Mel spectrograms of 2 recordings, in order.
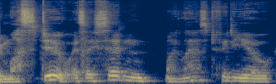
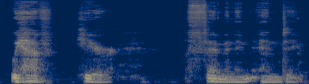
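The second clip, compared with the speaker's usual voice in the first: whisper; 3 semitones lower, 11 dB quieter than usual. Real, not acted. Teacher murmurs a side note.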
